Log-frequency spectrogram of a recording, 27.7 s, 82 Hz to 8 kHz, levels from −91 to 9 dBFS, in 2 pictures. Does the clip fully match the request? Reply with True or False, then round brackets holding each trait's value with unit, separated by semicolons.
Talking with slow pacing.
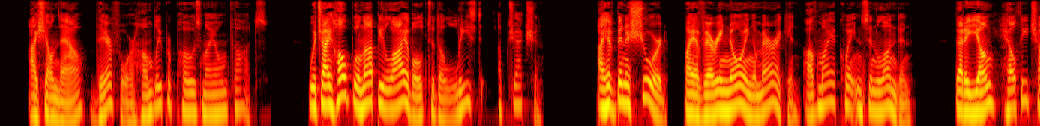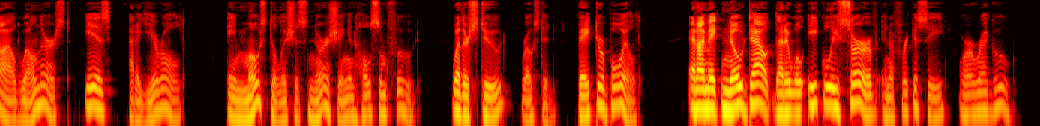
False (160 wpm)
